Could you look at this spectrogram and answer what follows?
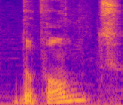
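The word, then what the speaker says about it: DuPont: ثانيه شركه دوبون هي اسمها كده بالانجليزي تتنطق اعتقد دوبونت شركه دوبون دي مش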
